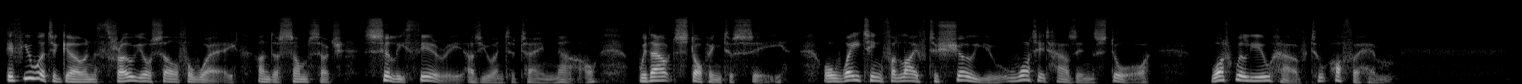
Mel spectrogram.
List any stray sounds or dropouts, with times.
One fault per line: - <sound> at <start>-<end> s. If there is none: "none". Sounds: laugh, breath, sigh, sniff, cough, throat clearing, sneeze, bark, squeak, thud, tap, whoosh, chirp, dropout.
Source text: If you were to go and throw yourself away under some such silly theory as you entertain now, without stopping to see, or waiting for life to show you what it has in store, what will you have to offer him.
none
